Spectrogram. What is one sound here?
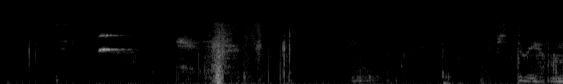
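Newborn puppies squeak and whimper up close.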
